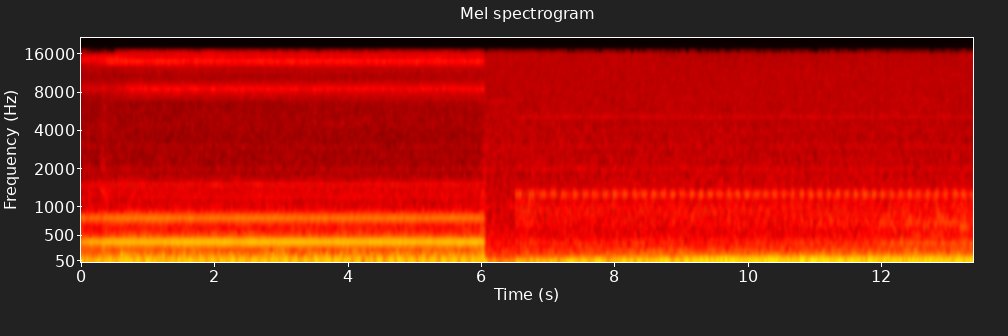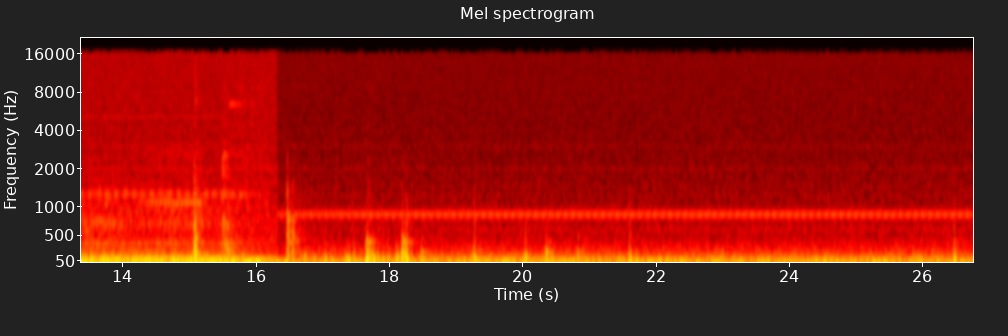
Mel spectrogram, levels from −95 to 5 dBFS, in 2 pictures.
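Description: From 8.65 to 13.25 s there is crude rate conversion. The sample rate was changed without a proper filter, apparently by picking the nearest existing sample each time. The pattern fits a step from 48 kHz down to 44.1 kHz. Each dropped or repeated sample adds a small error that recurs at a fixed rhythm. That error forms shifted, inharmonic copies of the sound itself, roughly 30 dB below it. The result is a gritty, inharmonic fizz that rides on loud and high-pitched parts.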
